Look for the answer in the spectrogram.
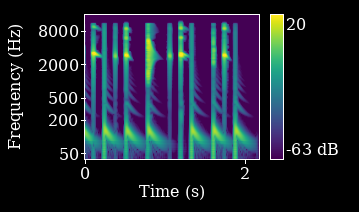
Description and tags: A rhythmic loop created with an ensemble from the Reaktor
User Library. This loop has a nice electro feel and the typical higher
frequency bell like content of frequency modulation. A nice minimal
electronic loop. The tempo is 110 bpm and it lasts 1 measure 4/4. Mastered within Cubase SX and Wavelab using several plugins.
